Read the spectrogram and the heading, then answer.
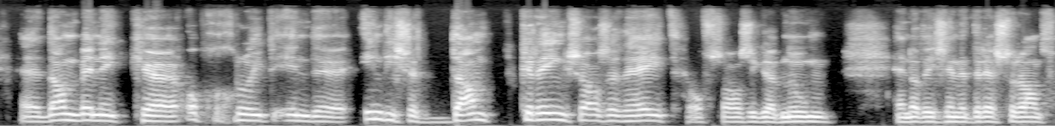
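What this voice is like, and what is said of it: Clear Amsterdam Dutch accent. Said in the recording (Dutch): “In jouw stem klinkt geen Indonesisch accent, maar wel heel duidelijk een Amsterdams accent”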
